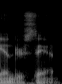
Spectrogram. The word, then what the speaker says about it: understand: And that stress issue is key even for common statements like I understand. Absolutely. The main stress must fall on the last syllable. Understand.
